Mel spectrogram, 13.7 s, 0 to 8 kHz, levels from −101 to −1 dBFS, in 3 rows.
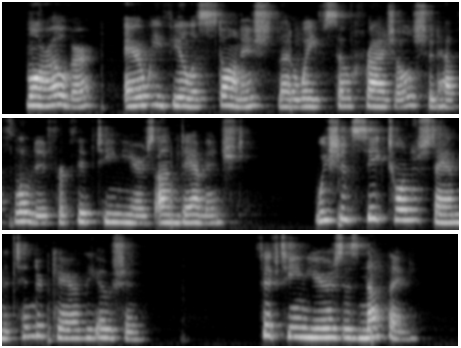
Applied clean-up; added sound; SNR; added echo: neural mask model DeepFilterNet 3.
